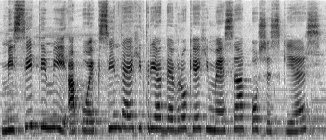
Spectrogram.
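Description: A young woman with a slightly high voice hosts a casual makeup livestream from home, talking into her phone. She chats easily, reads viewer comments aloud and slips into soft mutters while she searches for things. Faint music plays behind her. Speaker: beauty livestream host.

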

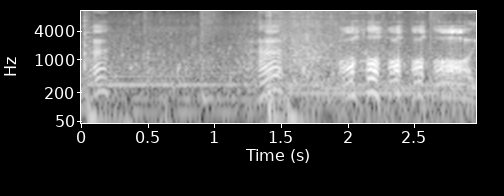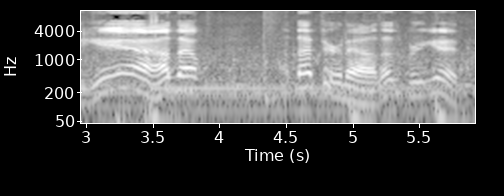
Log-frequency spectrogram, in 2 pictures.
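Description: A man's voice: sits high, very animated, slow, creaky, music in the background. A man playing a video game with a friend, teasing him and laughing a lot. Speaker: gamer. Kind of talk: gameplay chat.

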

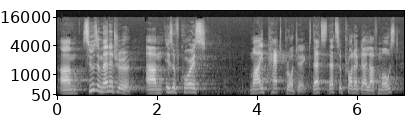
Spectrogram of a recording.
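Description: A middle-aged man giving a conference keynote on a large stage, enthusiastic and a little halting with fillers. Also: a little high, a bit bright. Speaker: keynote presenter, product manager. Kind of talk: conference keynote with scripted banter. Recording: long hall reverb.

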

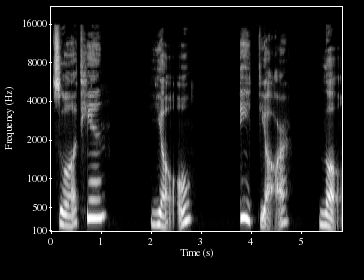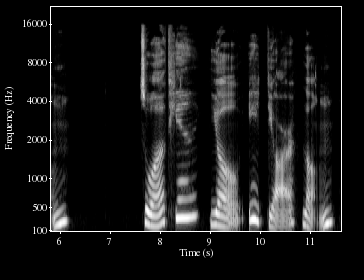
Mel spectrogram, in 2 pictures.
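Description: Slow, drilling woman teaching words. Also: medium pitch, big pitch swings, creaky, darkish tone, dry recording, clean studio sound. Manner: says each word or syllable slowly, then repeats it. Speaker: Chinese teacher. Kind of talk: slow word-by-word pronunciation drill.

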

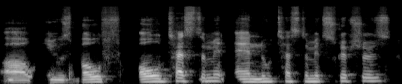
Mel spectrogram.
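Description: A man's voice: mid-range voice, animated, a little slow, a little mellow. Earnest American man preaching with ums. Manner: earnest and direct, many ums and uhs. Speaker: deacon leading a Bible study. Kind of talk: preaching to guests in a meeting.

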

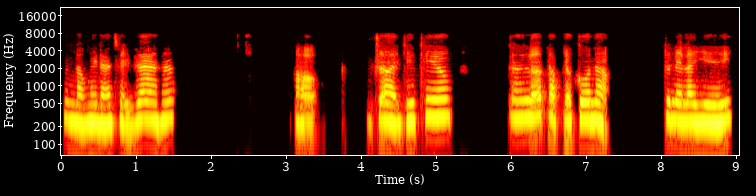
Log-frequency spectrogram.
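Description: A young woman teaches an online language lesson, patient and methodical. Her voice sits high with a gravelly edge. The sound is dry and a little dull. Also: steady tone, darkish tone, no room sound. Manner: patient, explains step by step, repeats words slowly.

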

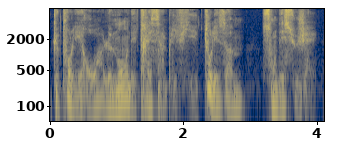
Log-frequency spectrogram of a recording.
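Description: A man narrating a children's audiobook in an expressive, hushed way, often dropping near a whisper. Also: deep voice, normal speed, slightly rough, no echo, studio quality.

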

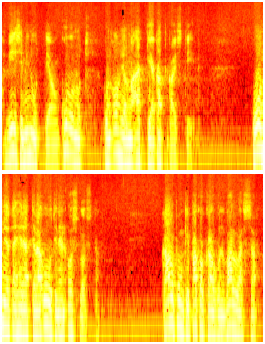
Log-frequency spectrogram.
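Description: A medium-pitched male reader steadily reads a religious prophecy story and scripture aloud at an even pace. The recording is dull and lo-fi.

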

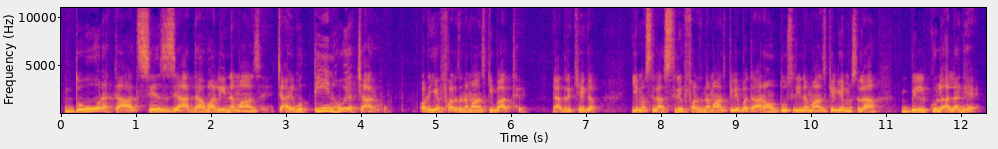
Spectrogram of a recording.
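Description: A man's voice: fairly high pitch, big pitch swings, normal speed, a little mellow. Man explaining religious rulings emphatically. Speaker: Islamic scholar. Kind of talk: religious instruction lesson.

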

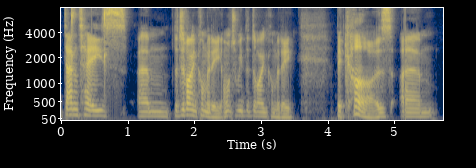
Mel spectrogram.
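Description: Sitting in a small room with bookshelves, a male book vlogger in his thirties speaks casually to the camera in a mid-range, slightly bright voice. His pace is a little slow, and his talk is hesitant and wandering, with frequent unfinished sentences.

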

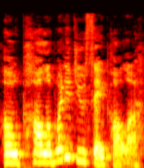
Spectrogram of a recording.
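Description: A woman's voice: mid-range voice, very animated, normal speed, noisy background. A woman hosting a live card-making stream, chatty and bubbly, greeting viewers by name as she works. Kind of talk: live crafting stream chat.

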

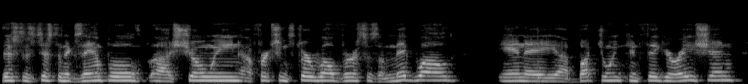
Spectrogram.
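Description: A man's voice: high-pitched, steady tone, normal speed. A middle-aged man presenting technical slides in a webinar, explaining step by step with frequent uh and um fillers. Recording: slightly dull lo-fi webinar audio.

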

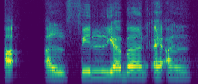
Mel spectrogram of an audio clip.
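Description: A man's voice: high voice, level tone, takes it slowly, clear, resonant tone. A man, a student in an Arabic class, reading aloud hesitantly and restarting words.

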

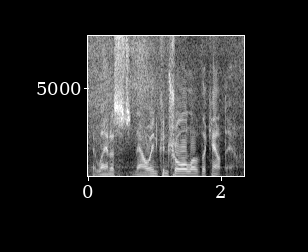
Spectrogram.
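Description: Male launch commentator, lowish voice, measured formal announcing, clear background noise. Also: fairly even intonation, fairly bright tone, rough recording.

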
